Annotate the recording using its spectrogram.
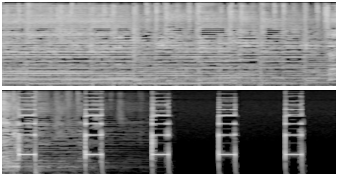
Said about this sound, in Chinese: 北京时间零点整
